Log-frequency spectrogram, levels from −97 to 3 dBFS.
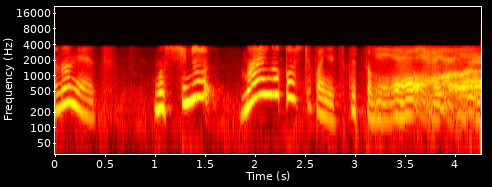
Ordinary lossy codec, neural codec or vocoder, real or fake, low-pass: none; codec, 16 kHz, 1 kbps, FreqCodec, larger model; fake; 3.6 kHz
